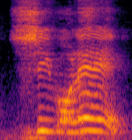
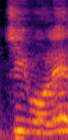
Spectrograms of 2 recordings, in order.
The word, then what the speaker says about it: shibolé: lo exterminemos, es que el término shibolé lo pronuncia equivocadamente, y todo el que quería pasar el vado del Jordán separaba a la tribu de Judá y le decía, dígame Shibolé, y cuando él iba así Chibolé, decía era Shibolé, decía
